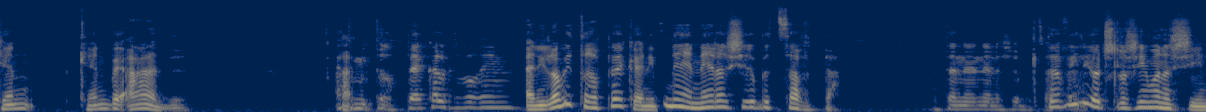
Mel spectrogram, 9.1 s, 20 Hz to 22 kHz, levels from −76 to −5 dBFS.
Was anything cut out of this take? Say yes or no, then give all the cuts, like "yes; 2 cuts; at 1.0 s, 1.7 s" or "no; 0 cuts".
yes; 2 cuts; at 3.4 s, 4.9 s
